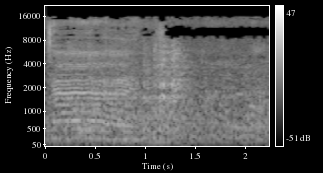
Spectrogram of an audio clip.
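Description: A sheep bleating: one long, quavering call lasting about the first second and a half.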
